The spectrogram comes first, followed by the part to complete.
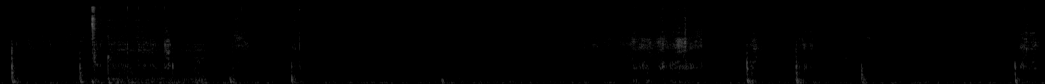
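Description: Faint scraping and light taps of tweezers on a paper plate as ink-soaked cotton fabric is pushed around, with a longer rub about six seconds in.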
